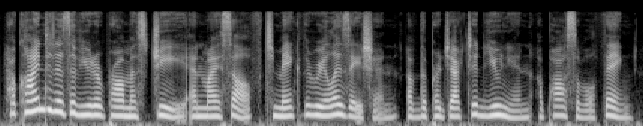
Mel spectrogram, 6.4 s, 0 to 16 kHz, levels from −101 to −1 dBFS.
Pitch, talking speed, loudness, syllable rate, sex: 215 Hz, 205 wpm, -19 LUFS, 5.3 syllables/s, female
